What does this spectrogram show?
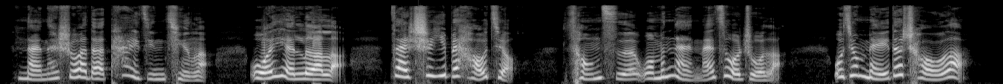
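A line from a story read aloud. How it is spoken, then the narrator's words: Laughing old woman. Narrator (Chinese): 赵嬷嬷笑道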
